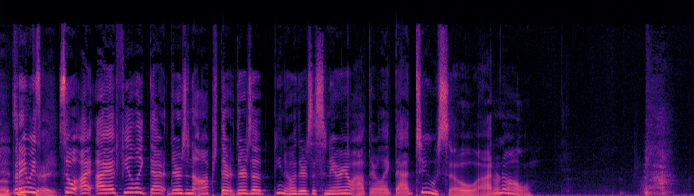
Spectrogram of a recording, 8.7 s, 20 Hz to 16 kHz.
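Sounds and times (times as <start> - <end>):
speech: 0.0 - 6.8
man coughing with a lingering cough: 8.0 - 8.5.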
